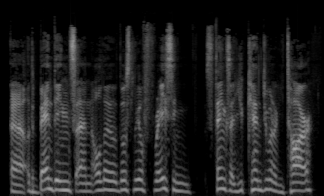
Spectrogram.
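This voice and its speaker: At a moderate pace, a man with a high pitch talks in a dry, close sound with no echo. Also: very clean recording, silent background. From Peru, Lima. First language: Spanish. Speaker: bass player and teacher. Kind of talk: casual interview. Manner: halting.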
